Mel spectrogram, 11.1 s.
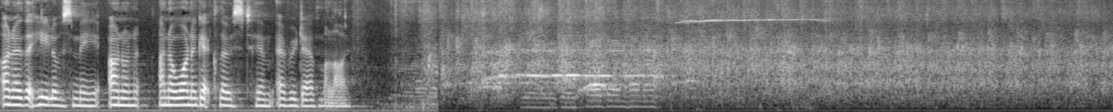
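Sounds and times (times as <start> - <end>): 
speech: 0.0 - 3.7
audience applause: 4.1 - 11.1.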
